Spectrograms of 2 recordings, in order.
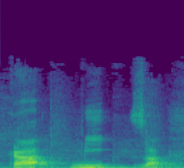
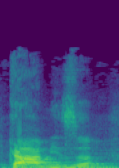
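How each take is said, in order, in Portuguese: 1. A sílaba tônica é a do meio. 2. A sílaba tônica é a primeira. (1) "a sílaba tônica está na, na mi" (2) "eu estou colocando a sílaba tônica no K ao invés de colocar no Mi"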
